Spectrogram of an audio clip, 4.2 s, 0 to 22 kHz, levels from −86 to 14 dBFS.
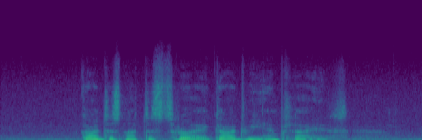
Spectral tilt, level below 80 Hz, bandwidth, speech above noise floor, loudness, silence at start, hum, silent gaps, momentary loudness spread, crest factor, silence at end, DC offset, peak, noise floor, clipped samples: -6.5 dB/octave; -46 dBFS; 12 kHz; 24 dB; -30 LUFS; 0.1 s; none; none; 19 LU; 20 dB; 0 s; under 0.1%; -12 dBFS; -53 dBFS; under 0.1%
